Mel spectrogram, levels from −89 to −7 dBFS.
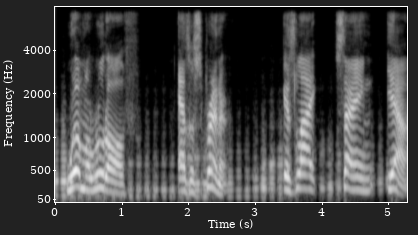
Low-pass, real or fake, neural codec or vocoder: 7.2 kHz; fake; codec, 44.1 kHz, 7.8 kbps, Pupu-Codec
